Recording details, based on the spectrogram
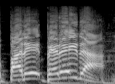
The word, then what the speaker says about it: Pereira: No, it looks like Perrier. – There we go. Pereira.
